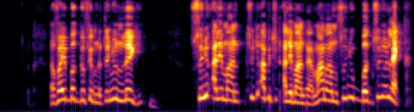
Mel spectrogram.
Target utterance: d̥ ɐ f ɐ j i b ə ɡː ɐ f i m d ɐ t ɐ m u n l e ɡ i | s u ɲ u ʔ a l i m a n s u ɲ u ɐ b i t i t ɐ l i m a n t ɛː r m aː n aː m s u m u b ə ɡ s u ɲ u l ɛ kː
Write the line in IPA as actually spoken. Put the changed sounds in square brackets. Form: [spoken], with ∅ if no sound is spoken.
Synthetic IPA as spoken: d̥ ɐ f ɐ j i b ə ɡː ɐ f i m [n] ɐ t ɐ [ɲ] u n l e ɡ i | s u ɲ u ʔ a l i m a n s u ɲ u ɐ b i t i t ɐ l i m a n t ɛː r m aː n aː m s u [ɲ] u b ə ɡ s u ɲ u l ɛ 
